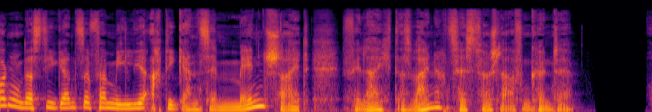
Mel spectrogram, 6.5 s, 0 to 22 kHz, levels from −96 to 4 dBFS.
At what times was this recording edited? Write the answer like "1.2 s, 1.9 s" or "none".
none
